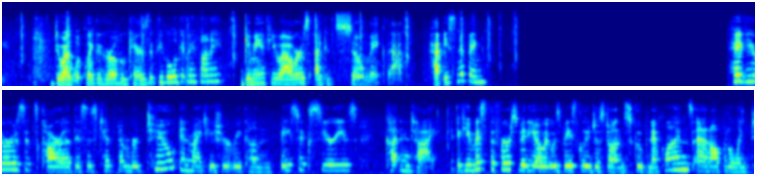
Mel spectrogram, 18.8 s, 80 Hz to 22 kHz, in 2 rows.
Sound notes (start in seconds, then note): 5.5 sound effect: scissors cutting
